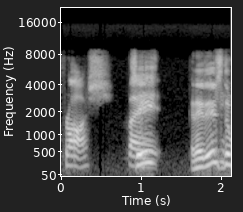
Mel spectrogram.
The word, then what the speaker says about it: Frosch: technically you're right like in german it's pronounced frosh hey and it is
